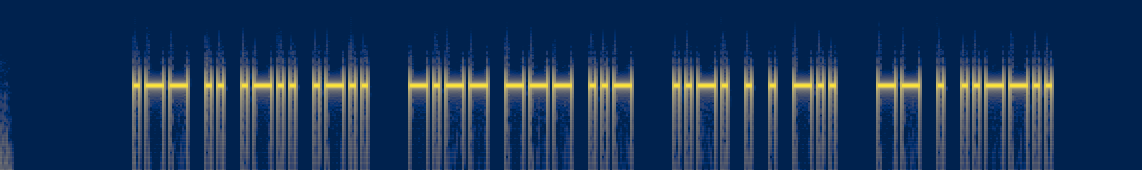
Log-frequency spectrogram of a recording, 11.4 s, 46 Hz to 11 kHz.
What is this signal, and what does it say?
Morse code, heard as a keyed tone, about 20 wpm, 700 Hz. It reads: WILL YOU FEED ME?
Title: Sentences from Top 1600 Words 20wpm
